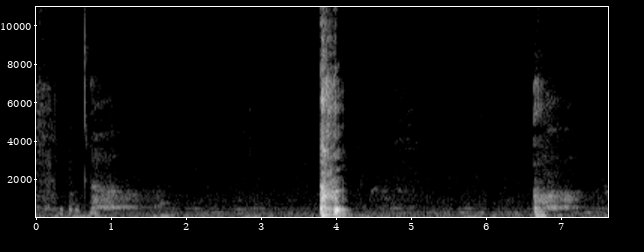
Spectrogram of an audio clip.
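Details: Person (he/they) holding back induced, very wet sneezes: three sudden bursts in a quiet room, first stifled, then a loud wet explosive one, then a partly held one.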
